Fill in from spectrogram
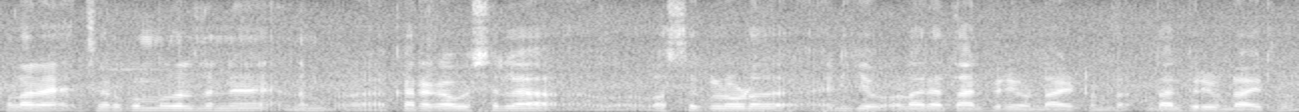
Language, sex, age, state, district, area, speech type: Malayalam, male, 60+, Kerala, Kottayam, rural, spontaneous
